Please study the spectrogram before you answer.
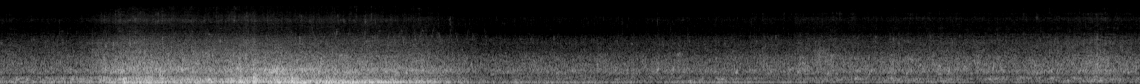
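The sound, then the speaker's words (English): Steady rushing of flowing river water, a broad continuous wash that swells louder early on, then settles into an even, moderately loud churn with no voices. “It's really lovely to feel the pulse of this river.”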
